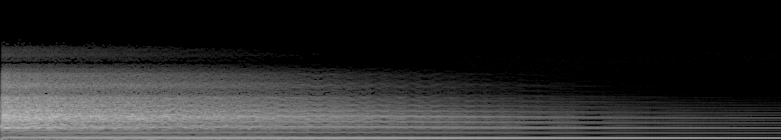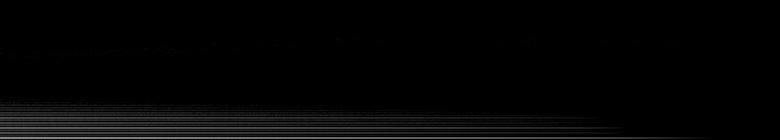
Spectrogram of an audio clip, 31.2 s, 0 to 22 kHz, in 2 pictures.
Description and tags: Dist Chr G&B strs 12th up
Actually a Gmj 2 string chord. Fretted 12th fret on both the D (4th) string and the G (3rd) string. Up strum.
lead-guitar, distorted-guitar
